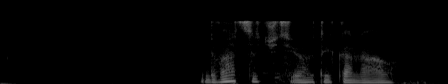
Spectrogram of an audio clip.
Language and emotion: Russian, sad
